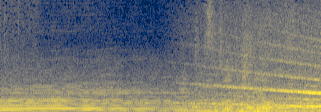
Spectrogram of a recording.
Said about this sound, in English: Can you hear the sirens, the ambulance? Welcome to Jerusalem.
